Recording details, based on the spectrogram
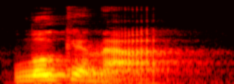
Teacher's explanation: What are you looking at? Here, it's very common to take a word that ends in ing and drop the G sound, that G sound, and just end it on looking at.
